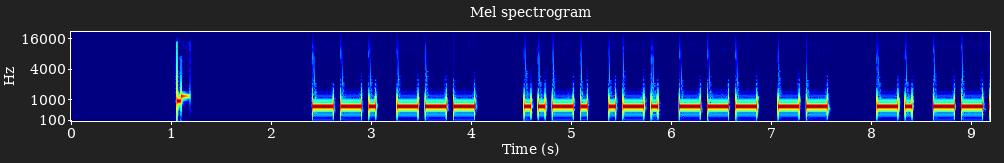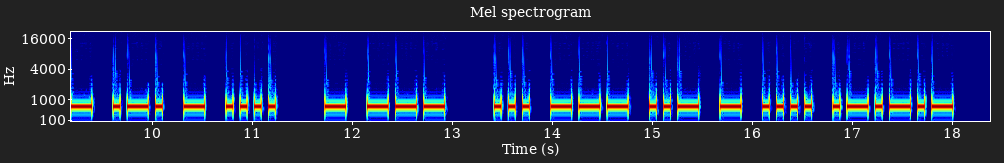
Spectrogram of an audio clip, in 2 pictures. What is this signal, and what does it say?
Morse code, heard as a keyed tone, about 17 wpm, 700 Hz. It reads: GO FROM NORTH TO SOUTH.
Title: Sentences from Top 1000 Words - Review Part 2 - 17wpm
